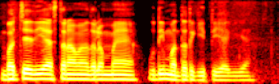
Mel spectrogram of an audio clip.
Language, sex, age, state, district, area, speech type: Punjabi, male, 60+, Punjab, Shaheed Bhagat Singh Nagar, urban, spontaneous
